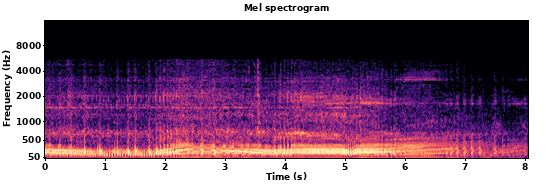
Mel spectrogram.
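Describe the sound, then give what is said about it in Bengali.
A motorcycle engine running: a steady, loud low rumble with a throbbing pulse and slight pitch swells, easing a little toward the end. “Rajib or bike নিয়ে এসেছিল। Minute 5-এর মধ্যেই তৈরি হয়ে অনল ওর বাইকের পেছনে উঠে বসল।”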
